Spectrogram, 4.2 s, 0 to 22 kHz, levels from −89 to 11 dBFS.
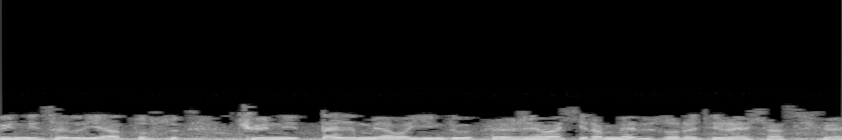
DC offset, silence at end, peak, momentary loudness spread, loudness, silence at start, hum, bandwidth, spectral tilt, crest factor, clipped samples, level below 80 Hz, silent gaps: under 0.1%; 0 s; -2 dBFS; 4 LU; -13 LUFS; 0 s; none; 5.6 kHz; -6 dB/octave; 12 dB; under 0.1%; -34 dBFS; none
